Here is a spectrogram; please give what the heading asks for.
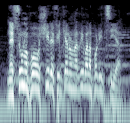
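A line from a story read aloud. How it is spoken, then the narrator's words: Shout from the door. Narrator (Italian): gridò qualcuno dalla porta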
